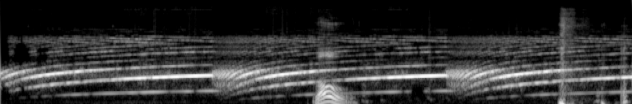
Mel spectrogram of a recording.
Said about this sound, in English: Yeah, man, the fire alarm went off. Uh-oh. You want to go check on that? Yes, I have to.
